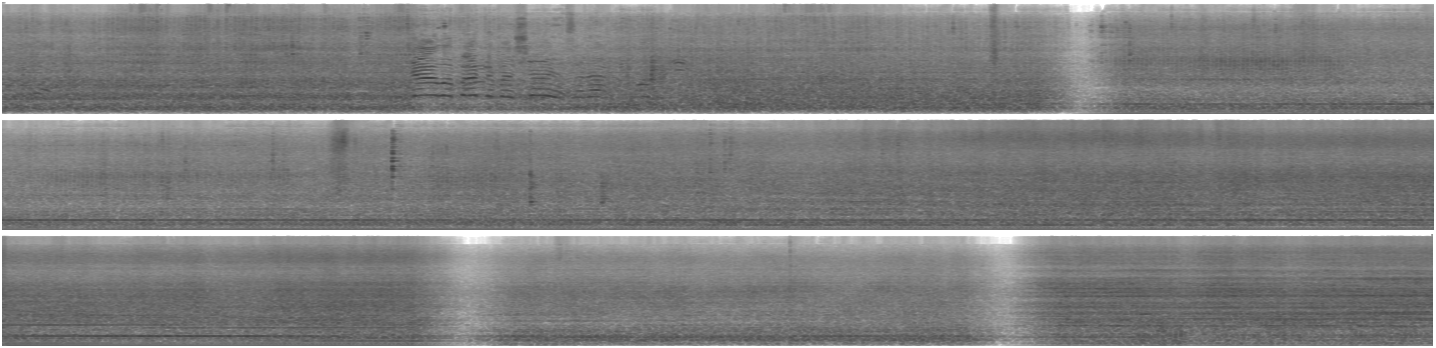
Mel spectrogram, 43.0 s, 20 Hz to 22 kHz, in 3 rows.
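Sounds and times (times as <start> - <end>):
vehicle engine running: 10.8 - 42.9.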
